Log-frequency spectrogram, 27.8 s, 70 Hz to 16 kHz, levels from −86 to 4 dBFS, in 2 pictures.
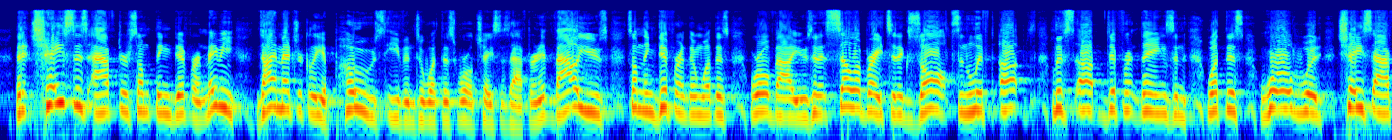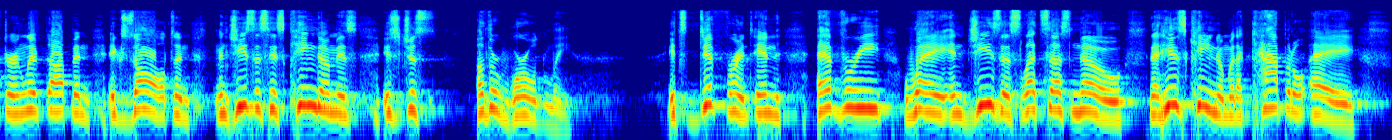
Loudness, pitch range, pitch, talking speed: -20 LUFS, 190-235 Hz, 210 Hz, 165 wpm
